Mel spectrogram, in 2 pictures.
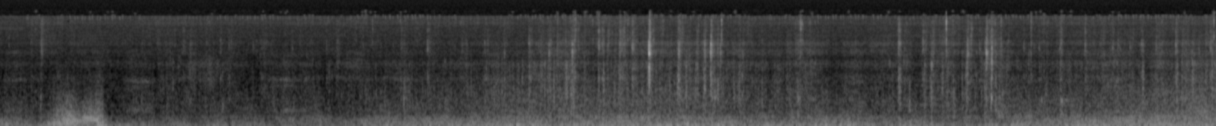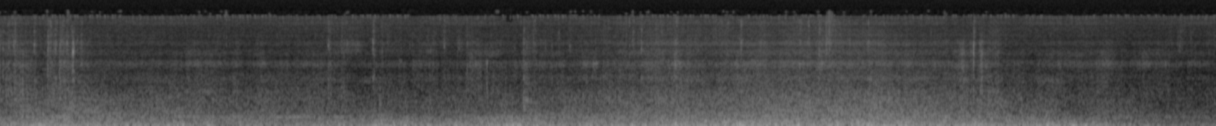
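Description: Wind rushing over the microphone of a mountain bike's on-board camera, with the bike's tyres rolling over a dirt trail and scattered sharp clicks and rattles from about a third of the way in. The rumble grows louder toward the end.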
